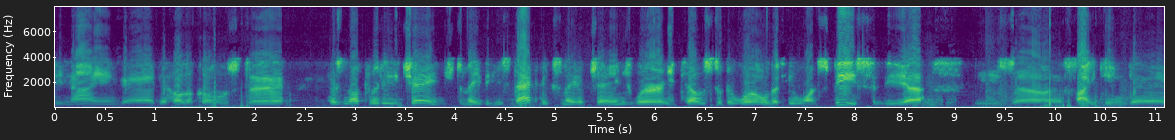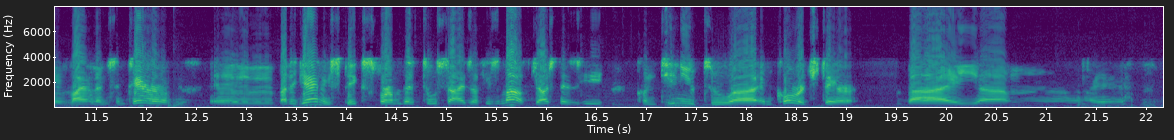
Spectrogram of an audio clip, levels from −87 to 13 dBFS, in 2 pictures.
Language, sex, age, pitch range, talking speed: English, male, 40-59, 110-140 Hz, 150 wpm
